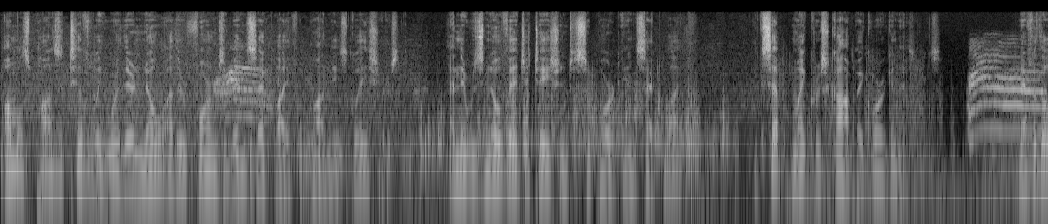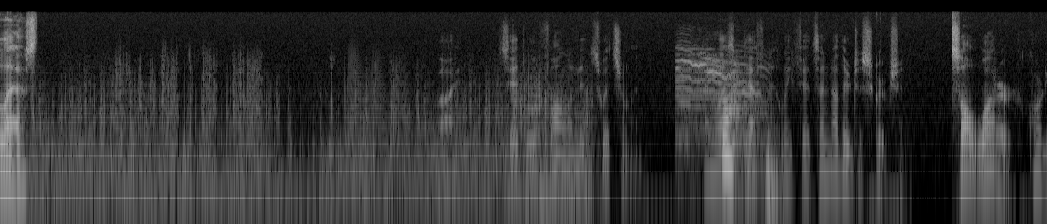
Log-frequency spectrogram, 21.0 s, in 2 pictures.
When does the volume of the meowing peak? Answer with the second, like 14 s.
18 s.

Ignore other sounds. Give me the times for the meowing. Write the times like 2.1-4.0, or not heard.
1.3-2.9, 9.7-10.5, 17.2-18.4.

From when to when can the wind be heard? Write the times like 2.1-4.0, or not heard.
0.0-16.5.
